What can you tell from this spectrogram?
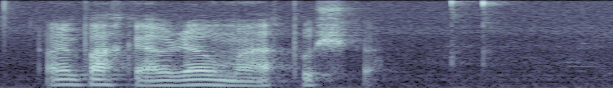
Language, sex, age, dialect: Faroese, male, 15-35, Norðurstreymoy/Eysturoy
